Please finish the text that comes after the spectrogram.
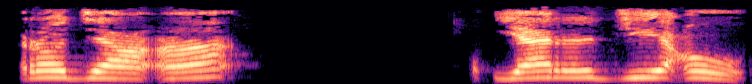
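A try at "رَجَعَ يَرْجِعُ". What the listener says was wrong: Ahsan, bagus.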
